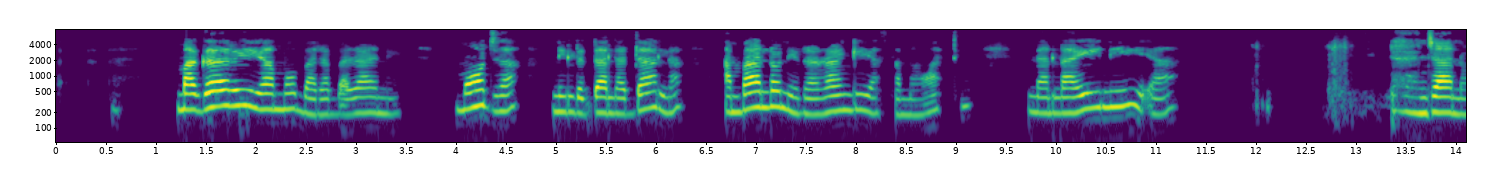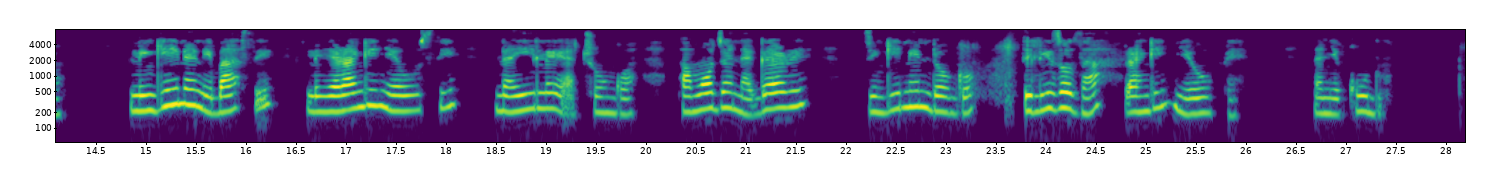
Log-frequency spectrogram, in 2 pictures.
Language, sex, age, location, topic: Swahili, female, 25-35, Nairobi, government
